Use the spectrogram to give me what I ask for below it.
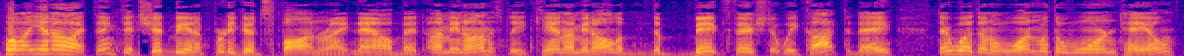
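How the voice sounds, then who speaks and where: A man's voice: a little high, animated, moderate pace, a bit bright, no echo, muffled recording. A man speaking as an interview guest in casual, folksy, slangy language, explaining things informally. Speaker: professional angler, interview guest.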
